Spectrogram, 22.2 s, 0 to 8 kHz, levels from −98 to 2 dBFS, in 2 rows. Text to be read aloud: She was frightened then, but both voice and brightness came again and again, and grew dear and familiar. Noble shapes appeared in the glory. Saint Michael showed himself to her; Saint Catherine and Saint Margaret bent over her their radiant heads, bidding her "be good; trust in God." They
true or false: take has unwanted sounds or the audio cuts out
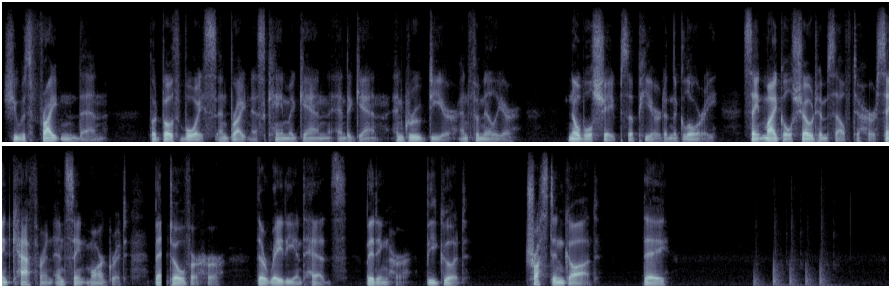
true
